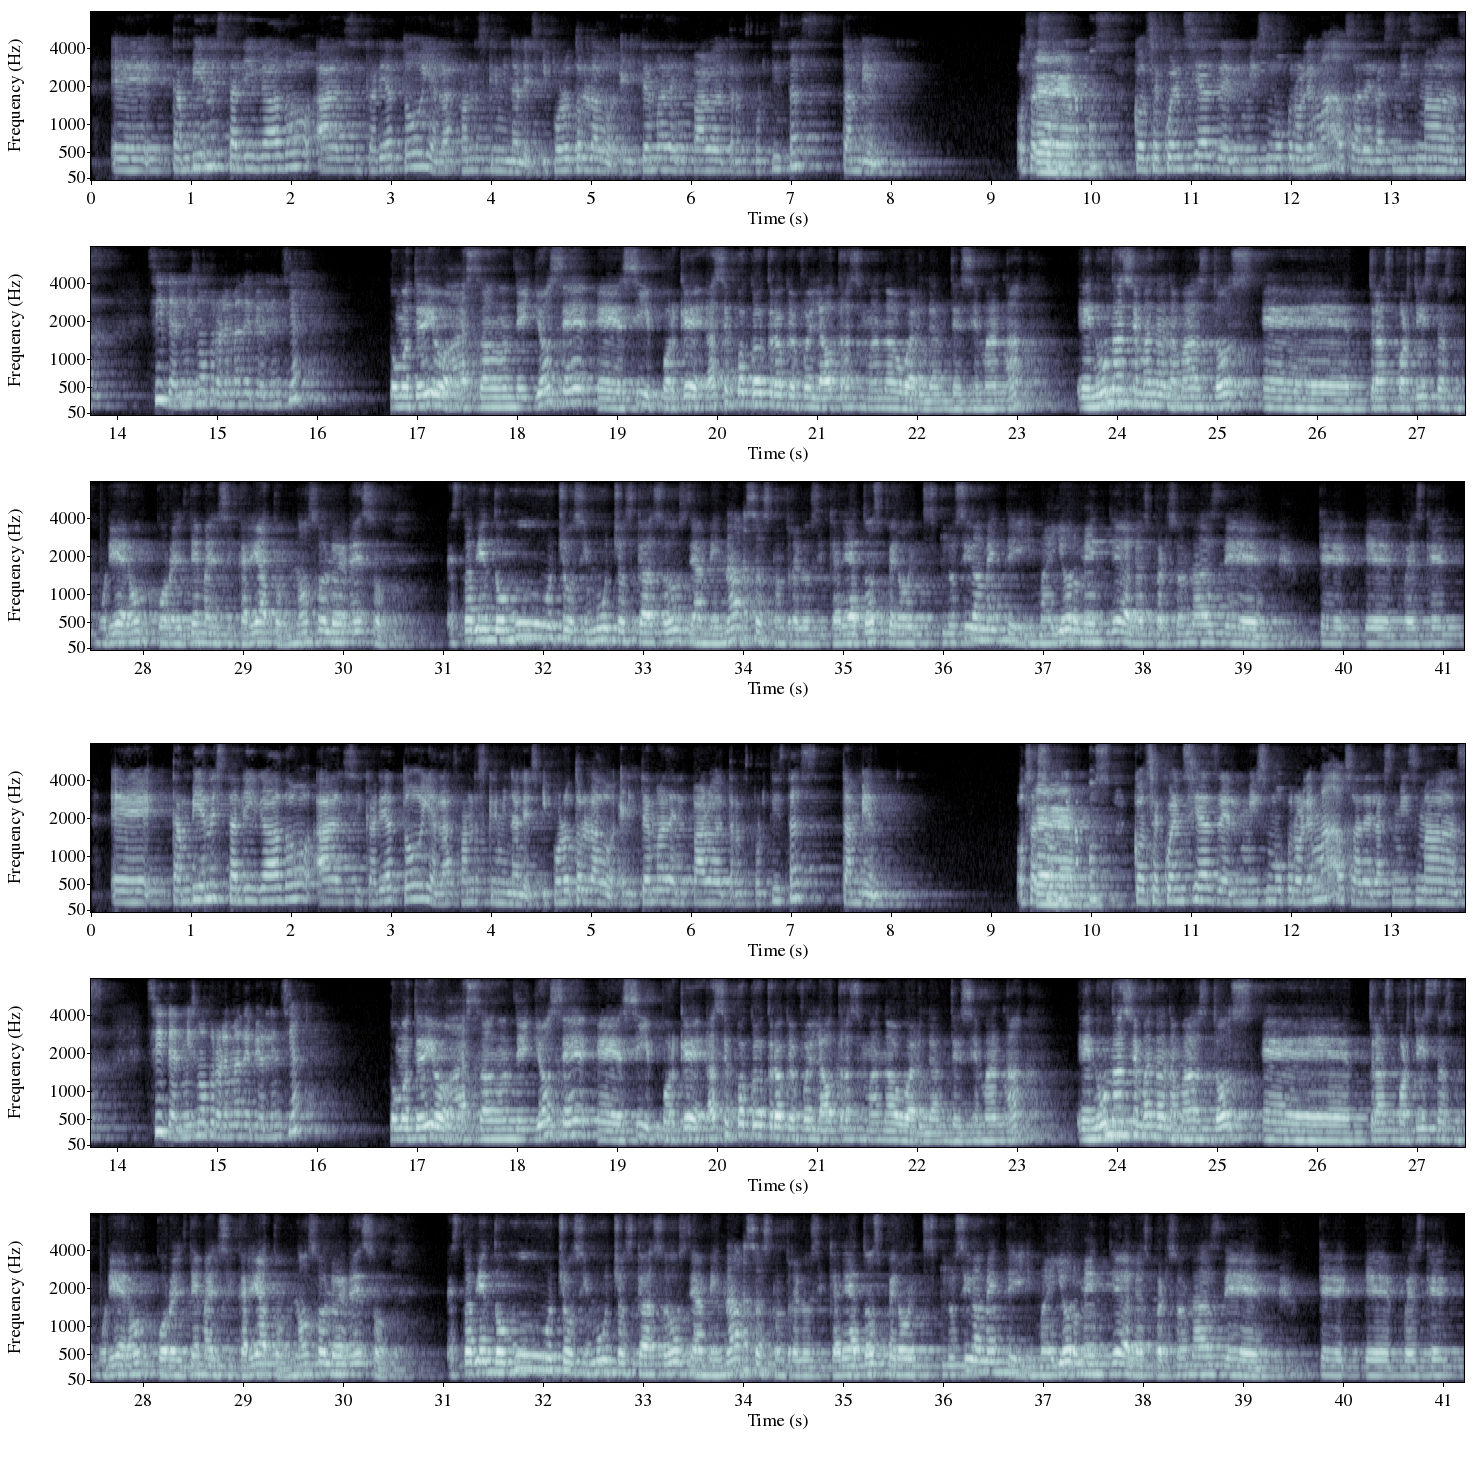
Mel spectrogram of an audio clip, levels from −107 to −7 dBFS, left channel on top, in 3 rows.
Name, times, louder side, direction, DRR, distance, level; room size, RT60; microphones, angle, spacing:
voice 1, 0.2-7.2 7.5-7.9 9.3-10.1 10.4-13.8 14.3-15.9, right 3 dB, 60° right, 4 dB, 2.2 m, -33 dB
voice 2, 9.4-9.9 16.7-23.0 23.6-30.4 31.0-35.7 36.0-41.0, right 1 dB, 15° right, 2 dB, 3.8 m, -28 dB
28.0 x 19.5 x 9.2 m, 0.97 s
head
